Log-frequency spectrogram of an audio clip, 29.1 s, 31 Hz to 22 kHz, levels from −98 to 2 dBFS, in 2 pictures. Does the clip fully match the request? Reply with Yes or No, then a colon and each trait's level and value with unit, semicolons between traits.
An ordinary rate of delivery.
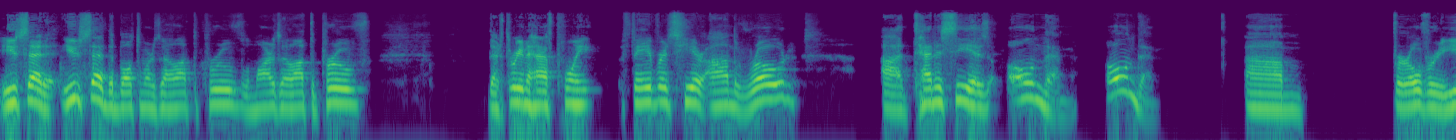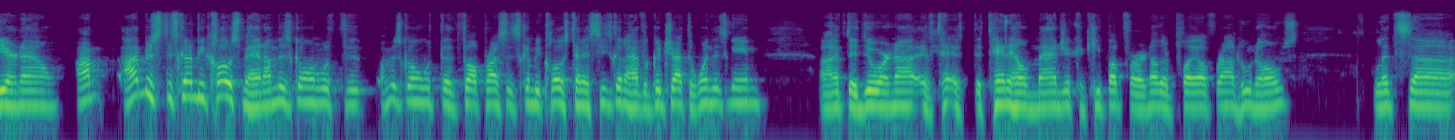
No: fast, 210 wpm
